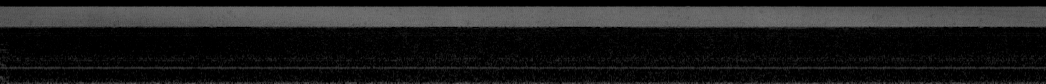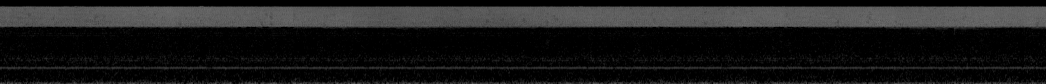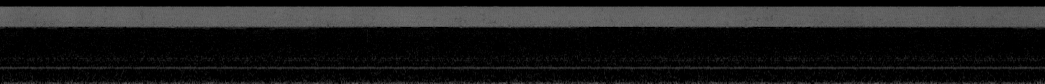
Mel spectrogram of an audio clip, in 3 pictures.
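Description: Digital Radio Mondiale (DRM) digital radio transmission played as an audio signal: a steady, dense hiss filling the high range, with a thin steady mid-pitched tone underneath. It is the coded digital data signal, not speech.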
